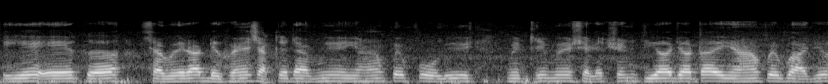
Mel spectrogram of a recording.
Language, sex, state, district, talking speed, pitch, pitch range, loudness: Hindi, male, Haryana, Jhajjar, 125 wpm, 145 Hz, 140-150 Hz, -15 LUFS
